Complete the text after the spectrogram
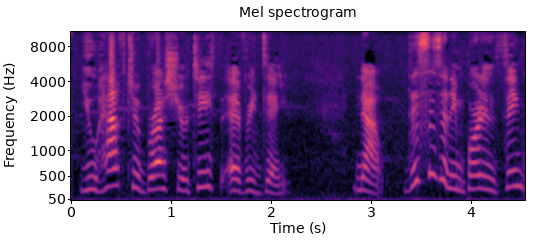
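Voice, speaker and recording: A woman with an Israeli accent, at a moderate pace with ordinary pitch variation. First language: Hebrew. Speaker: children's storyteller. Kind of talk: live stream talk to parents.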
